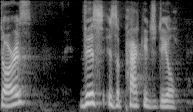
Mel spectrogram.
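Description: In a put-on character voice, the speaker sounds resonant at a middle pitch and a fairly slow pace. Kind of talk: firm, confident.

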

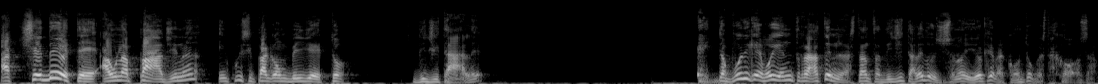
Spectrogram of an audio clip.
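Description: There is vocal fry in this man's voice, with very wide pitch swings and big swings in loudness. He keeps a moderate pace with long, frequent pauses against a quiet background. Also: fairly high pitch for a man. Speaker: monologist, stage storyteller. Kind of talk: casual talk to camera promoting a show. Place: home room. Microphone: lapel.

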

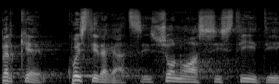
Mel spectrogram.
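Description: Bright and sharp in tone, a man speaks at a fairly slow pace with lively intonation. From southern Italy, Basilicata. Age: 40s. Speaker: cooperative founder; conference panelist. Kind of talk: conference talk. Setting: conference hall with audience. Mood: earnest, concerned. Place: hall. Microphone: podium.

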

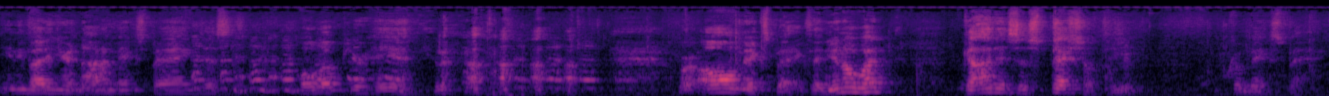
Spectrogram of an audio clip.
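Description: A man at a moderate pace with ordinary pitch variation and long, frequent pauses, plus light background noise and audible room echo. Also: big swings in loudness. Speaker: priest presenter. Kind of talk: lecture. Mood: warm, light humor. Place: classroom.

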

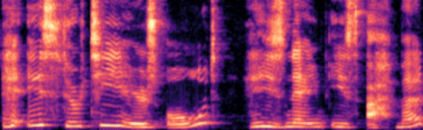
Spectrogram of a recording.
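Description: A woman speaks very slowly with very wide pitch swings. The background is quiet. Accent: Algerian. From Algeria. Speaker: English teacher. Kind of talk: tutorial. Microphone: phone near.

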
